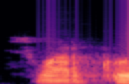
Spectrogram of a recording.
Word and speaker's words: swargo: Swargo itu adalah pengucapan swarga dalam bahasa Sanskerta dengan lafal Jawa.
